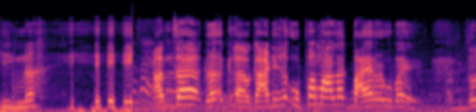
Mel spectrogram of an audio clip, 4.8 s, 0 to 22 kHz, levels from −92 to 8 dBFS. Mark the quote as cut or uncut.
cut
